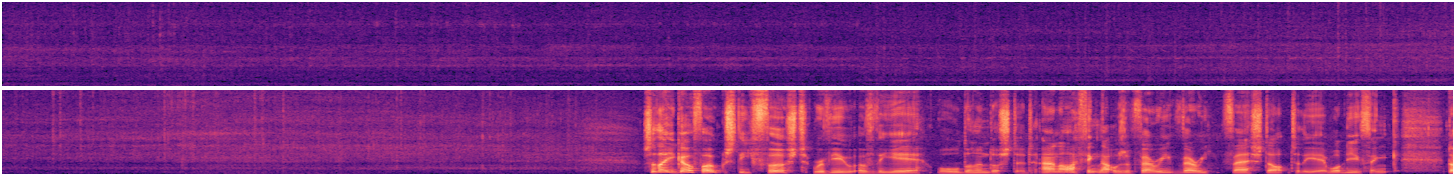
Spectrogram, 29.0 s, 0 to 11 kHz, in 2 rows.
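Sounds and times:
model train wagons rolling: 0.0 - 29.0.

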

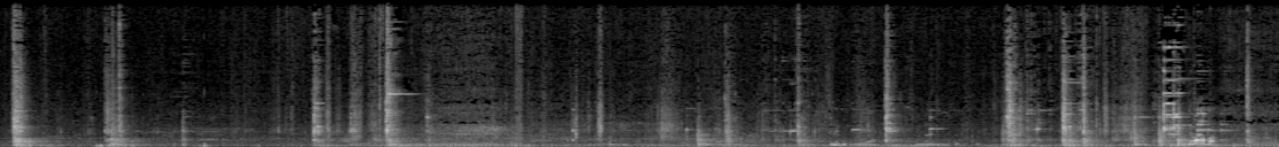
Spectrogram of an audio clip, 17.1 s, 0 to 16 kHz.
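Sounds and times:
metal parts knocking and clattering: 13.4 - 16.8.

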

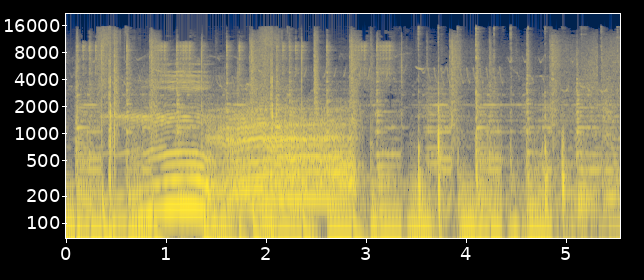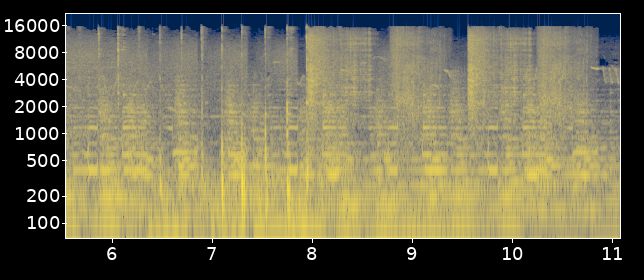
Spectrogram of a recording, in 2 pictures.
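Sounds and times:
background music with steady beat: 0.0 - 11.0
cow mooing: 0.6 - 3.1.

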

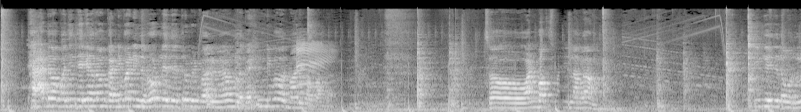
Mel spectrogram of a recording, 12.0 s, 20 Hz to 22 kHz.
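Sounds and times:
man speaking: 0.5 - 5.0.

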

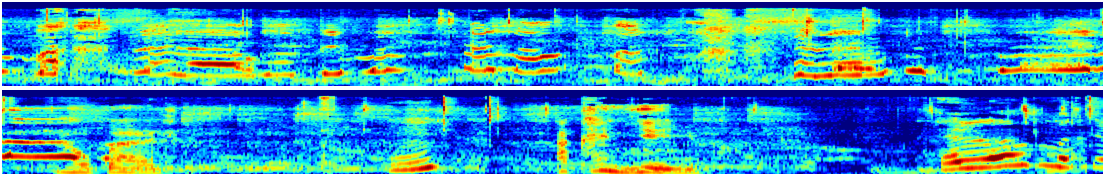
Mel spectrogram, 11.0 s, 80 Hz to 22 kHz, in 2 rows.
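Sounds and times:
infant cooing and babbling: 0.0 - 5.8.

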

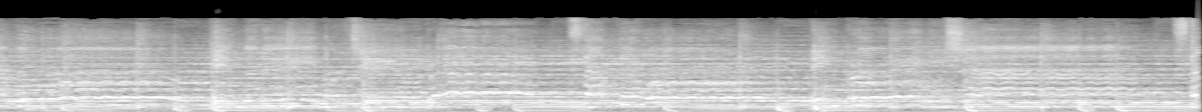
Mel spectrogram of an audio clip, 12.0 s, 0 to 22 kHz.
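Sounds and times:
person singing: 0.0 - 12.0
pop band playing: 0.0 - 12.0
steady drum beat: 0.0 - 12.0.

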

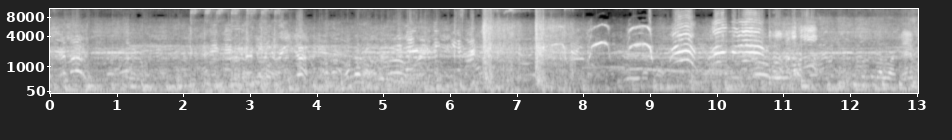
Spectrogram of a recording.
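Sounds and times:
crowd din: 0.0 - 13.0
party music: 0.0 - 13.0
gunshots: 6.1 - 8.1.

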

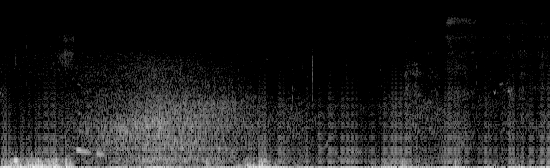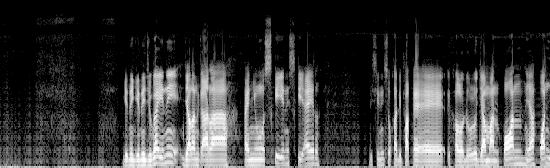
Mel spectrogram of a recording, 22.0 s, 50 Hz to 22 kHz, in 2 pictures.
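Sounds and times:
wind rumbling on microphone: 0.0 - 14.7.

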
